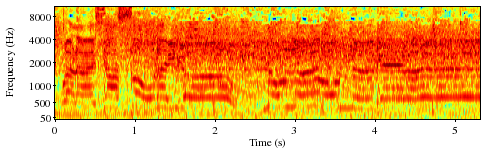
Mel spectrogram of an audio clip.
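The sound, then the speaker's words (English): A punk rock song plays loudly and steadily, with a strained, half-shouted male vocal riding over dense distorted guitars and pounding drums, the singing wavering between melody and a soft scream. “It's like that mellow kind of scream going on.”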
